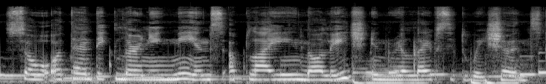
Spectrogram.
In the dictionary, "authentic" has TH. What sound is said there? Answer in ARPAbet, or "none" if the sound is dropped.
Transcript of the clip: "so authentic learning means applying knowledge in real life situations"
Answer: T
